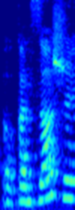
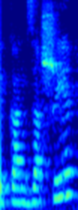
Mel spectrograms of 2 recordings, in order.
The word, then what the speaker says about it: канзаши: звездой выполнены в технике канзаши или канзаши это слово не русское ударение иногда ставят и на эту на эту буквы на другую пришло это я пришла эта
